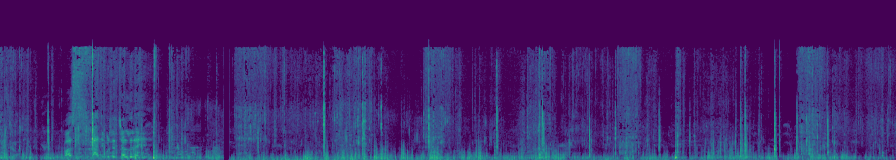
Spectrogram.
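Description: A pole splashes and swishes in water as a boat is pushed along.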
